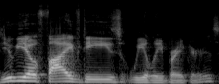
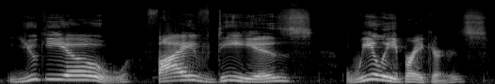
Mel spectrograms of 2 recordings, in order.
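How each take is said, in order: First: The title is pronounced in the ordinary way. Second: The title is pronounced in an odd, distorted way. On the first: The speaker calls it right. "if you want to not uh, mispronounce it deliberately" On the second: The speaker calls it wrong. "mispronounce it deliberately"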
